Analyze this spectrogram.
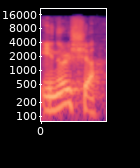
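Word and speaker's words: inertia: 혹시 이 단어 아세요 애널 씨아 그간 단어가 있습니다 이럴 싹 어여 그때 이 널 씨아 라고 읽어야 특이하죠 발음이 음 이게 무슨 뜻이냐면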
